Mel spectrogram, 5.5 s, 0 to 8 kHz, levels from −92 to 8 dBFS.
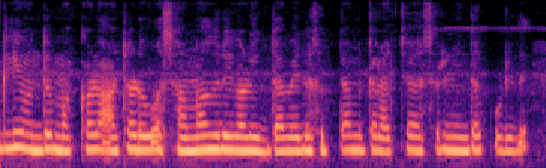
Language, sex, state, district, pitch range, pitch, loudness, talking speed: Kannada, female, Karnataka, Bangalore, 210-225 Hz, 220 Hz, -11 LUFS, 130 wpm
